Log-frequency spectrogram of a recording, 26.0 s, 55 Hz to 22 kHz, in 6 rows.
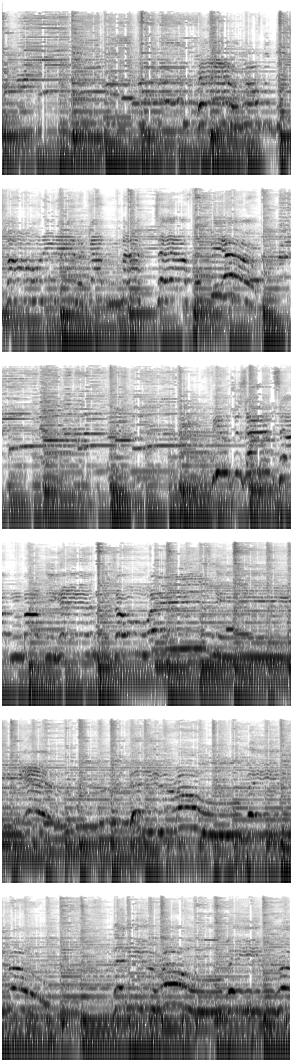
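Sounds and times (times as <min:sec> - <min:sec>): blues harmonica: 0:00.0 - 0:26.0
electric guitar: 0:00.0 - 0:26.0
strummed acoustic guitar: 0:00.0 - 0:26.0.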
